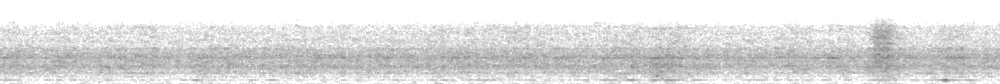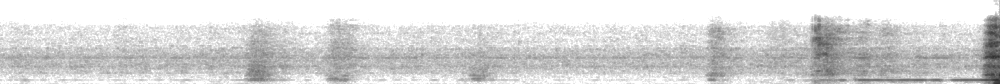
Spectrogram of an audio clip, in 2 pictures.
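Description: Quiet room tone with a steady faint electrical hum and a few faint short taps or clicks, then a man's voice at the very end.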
